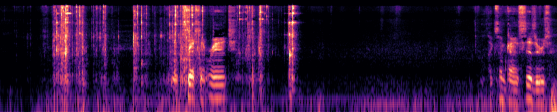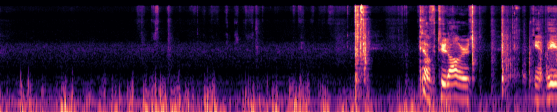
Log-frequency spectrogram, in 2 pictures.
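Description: Metal tools clatter and rattle in a plastic box.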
